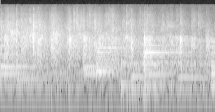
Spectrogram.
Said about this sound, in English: Now, can we clap to Jesus for that?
